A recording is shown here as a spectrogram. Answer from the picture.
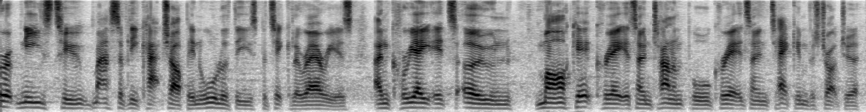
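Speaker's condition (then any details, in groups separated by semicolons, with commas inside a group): No condition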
